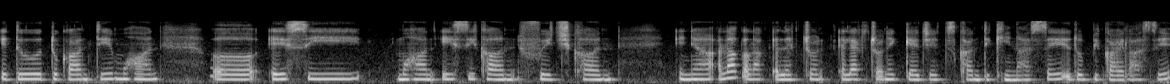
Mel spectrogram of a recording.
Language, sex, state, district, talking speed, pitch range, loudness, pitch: Nagamese, female, Nagaland, Kohima, 135 wpm, 225-245 Hz, -18 LUFS, 235 Hz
